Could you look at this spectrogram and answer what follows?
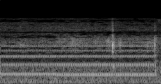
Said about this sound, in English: And called the phone numbers they left with the company.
